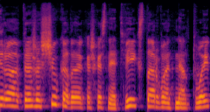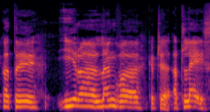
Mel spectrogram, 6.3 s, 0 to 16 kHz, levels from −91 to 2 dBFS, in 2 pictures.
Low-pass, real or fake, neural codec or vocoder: 14.4 kHz; fake; vocoder, 44.1 kHz, 128 mel bands, Pupu-Vocoder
